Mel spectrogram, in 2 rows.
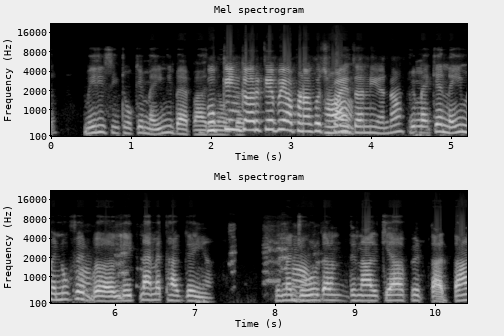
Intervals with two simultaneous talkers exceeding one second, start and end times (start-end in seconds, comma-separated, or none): none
